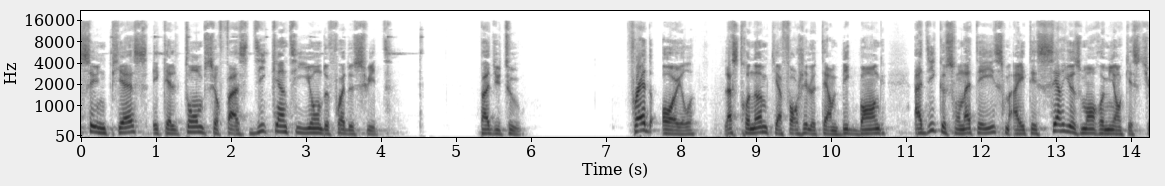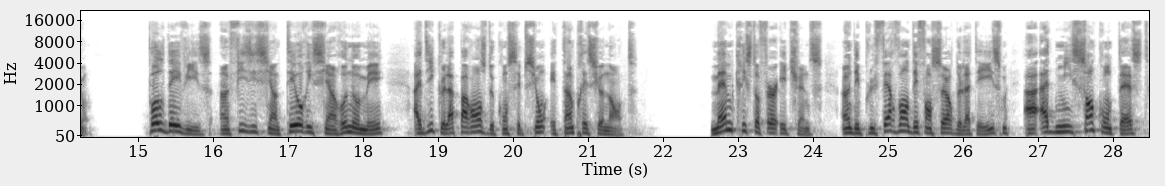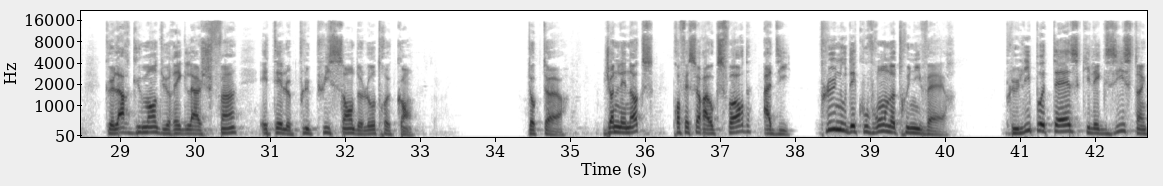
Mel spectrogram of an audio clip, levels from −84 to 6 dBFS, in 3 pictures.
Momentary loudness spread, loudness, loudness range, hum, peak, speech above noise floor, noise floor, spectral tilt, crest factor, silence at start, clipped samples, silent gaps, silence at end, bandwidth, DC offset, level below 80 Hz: 11 LU; -16 LUFS; 5 LU; none; 0 dBFS; 66 dB; -81 dBFS; -5 dB/octave; 16 dB; 0 s; under 0.1%; none; 0 s; 16.5 kHz; under 0.1%; -50 dBFS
